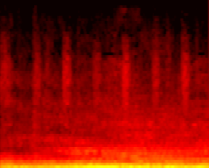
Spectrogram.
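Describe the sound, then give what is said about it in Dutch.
A race car on a circuit, leading the field, gives a loud, continuous engine roar through the whole clip. The tone is steady and broad with small surges in level, and no voices are heard. “Kevin Molijn, hier komt hij weer. Nog steeds op de eerste positie.”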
